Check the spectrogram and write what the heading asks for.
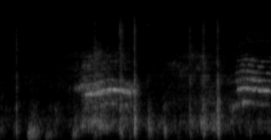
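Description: A house cat meowing twice, two drawn-out, slightly arching meows about two seconds apart, with faint ticks of pen and plastic stencil between them.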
